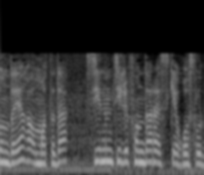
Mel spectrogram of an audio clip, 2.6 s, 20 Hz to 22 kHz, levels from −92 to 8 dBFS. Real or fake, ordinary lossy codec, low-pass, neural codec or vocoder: real; MP3, 48 kbps; 7.2 kHz; none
